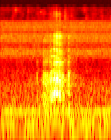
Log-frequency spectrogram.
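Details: Macaw calling in the morning: one short, harsh squawk lasting about a third of a second, rough and harmonic-rich, then quiet with a faint low hum behind.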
